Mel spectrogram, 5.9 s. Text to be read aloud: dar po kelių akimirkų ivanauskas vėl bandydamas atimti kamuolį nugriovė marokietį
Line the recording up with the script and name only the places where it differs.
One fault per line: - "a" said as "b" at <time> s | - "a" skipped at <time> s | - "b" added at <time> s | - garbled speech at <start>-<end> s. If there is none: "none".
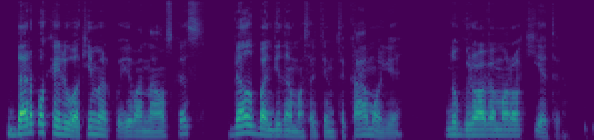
none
